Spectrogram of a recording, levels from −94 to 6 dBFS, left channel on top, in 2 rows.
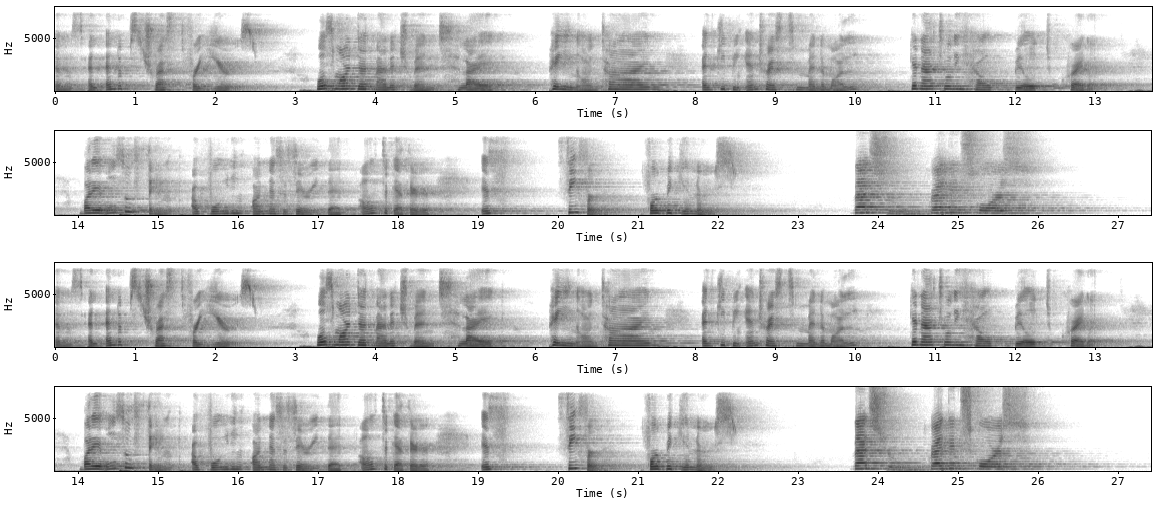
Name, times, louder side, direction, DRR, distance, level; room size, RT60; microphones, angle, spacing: voice 1, 0.0-2.5 3.3-5.5 6.2-7.5 8.1-10.0 10.7-11.7 12.0-12.3 12.6-13.0 14.0-18.8 19.0-19.4 20.1-20.6 21.1-22.2, right 2 dB, 15° right, 10 dB, 0.4 m, -26 dB
voice 2, 23.7-26.0, right 3 dB, 75° right, 5 dB, 1.7 m, -27 dB
18.0 x 13.5 x 5.5 m, 2.1 s
head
